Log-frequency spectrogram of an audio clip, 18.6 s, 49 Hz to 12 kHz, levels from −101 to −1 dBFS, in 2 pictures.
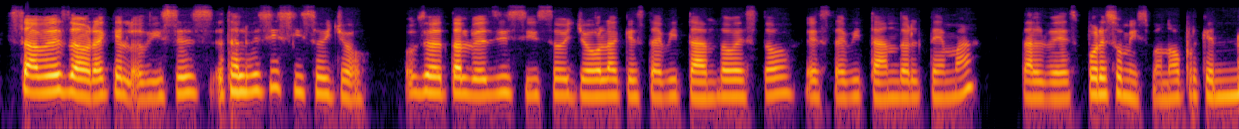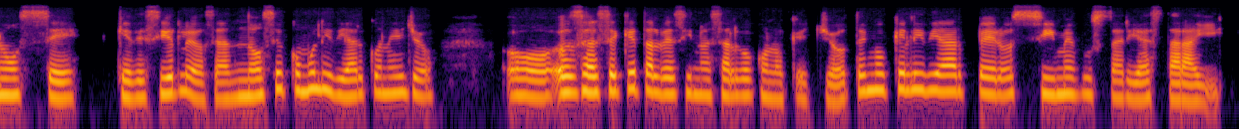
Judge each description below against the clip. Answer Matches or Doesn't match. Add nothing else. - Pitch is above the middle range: Matches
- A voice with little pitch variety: Doesn't match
